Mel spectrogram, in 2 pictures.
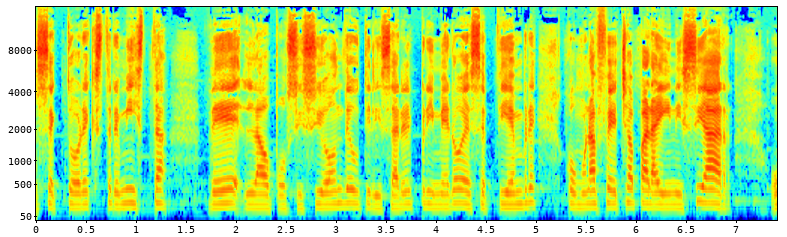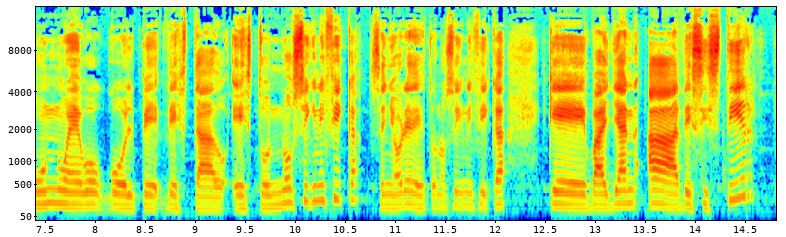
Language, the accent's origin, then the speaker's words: Spanish; Venezuela; todos somos venezolanos y todos tenemos algo en común, además de nacer en esta bonita tierra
